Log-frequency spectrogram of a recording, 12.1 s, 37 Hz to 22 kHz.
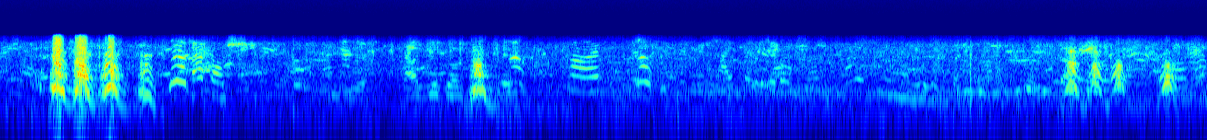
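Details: Boston Terrier at a dog run on 22 May 2011: three sharp barks in quick succession open the recording, a single bark follows mid-way, and a short cluster of barks comes near the end, with people talking in the background throughout.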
